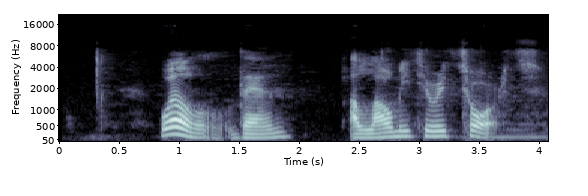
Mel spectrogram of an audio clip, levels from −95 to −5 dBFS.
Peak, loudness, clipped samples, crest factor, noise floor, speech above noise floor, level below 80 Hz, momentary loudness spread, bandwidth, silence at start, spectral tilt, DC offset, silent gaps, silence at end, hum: -6 dBFS; -24 LUFS; under 0.1%; 20 dB; -60 dBFS; 36 dB; -64 dBFS; 25 LU; 7.6 kHz; 0.85 s; -6 dB/octave; under 0.1%; none; 0.1 s; none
